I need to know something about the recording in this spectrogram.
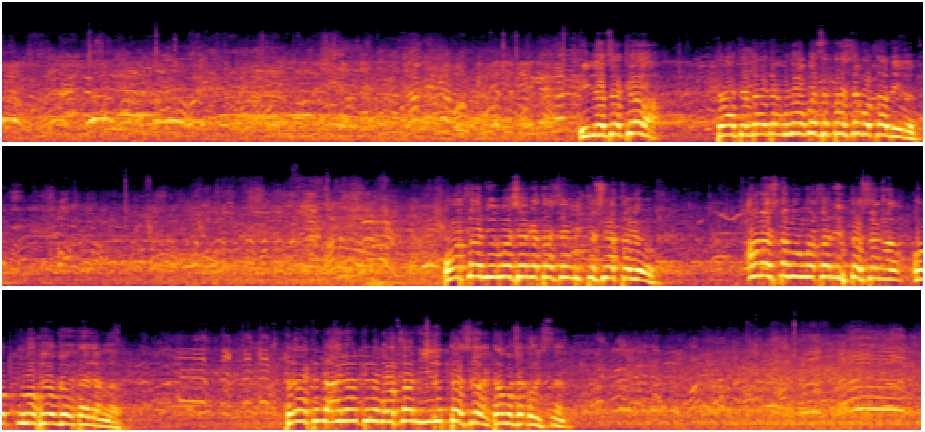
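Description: A large outdoor crowd of men murmurs and shouts.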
